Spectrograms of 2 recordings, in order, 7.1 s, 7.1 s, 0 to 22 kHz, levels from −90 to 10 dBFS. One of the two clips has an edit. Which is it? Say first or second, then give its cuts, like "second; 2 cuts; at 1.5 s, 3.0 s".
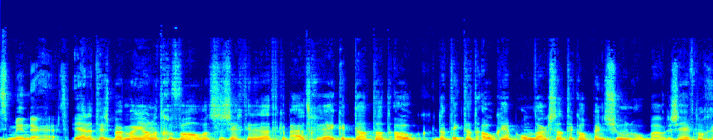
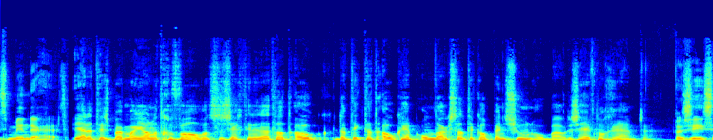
second; 1 cut; at 2.7 s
